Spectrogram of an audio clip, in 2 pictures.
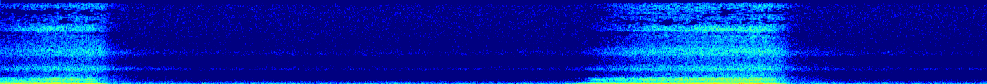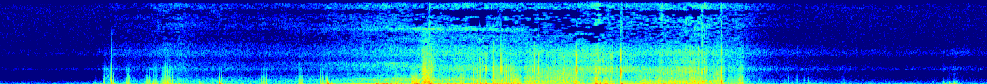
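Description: Low, rattling snores recur every few seconds during breathing in, separated by quiet pauses, with some rustling noise later. Ordinary snoring.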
